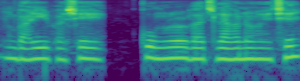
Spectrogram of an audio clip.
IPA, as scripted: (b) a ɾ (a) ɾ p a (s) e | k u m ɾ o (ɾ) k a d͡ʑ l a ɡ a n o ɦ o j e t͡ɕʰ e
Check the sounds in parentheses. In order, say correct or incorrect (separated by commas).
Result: correct, incorrect, incorrect, correct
